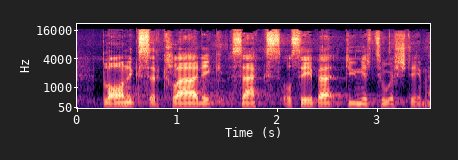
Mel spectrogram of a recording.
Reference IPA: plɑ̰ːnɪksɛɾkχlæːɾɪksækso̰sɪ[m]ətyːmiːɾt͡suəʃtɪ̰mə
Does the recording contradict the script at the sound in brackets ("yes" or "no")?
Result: yes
